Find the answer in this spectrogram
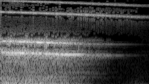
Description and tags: Sad Magic Spell
down, less, reduce, sad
